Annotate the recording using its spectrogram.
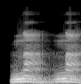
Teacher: makhrajnya adalah di ujung lidah bertemu dengan gigi bertemu dengan gusi dari gigi seri atas ya, gigi seri atas.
